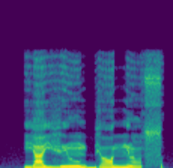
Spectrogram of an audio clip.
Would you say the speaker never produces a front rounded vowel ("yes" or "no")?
yes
